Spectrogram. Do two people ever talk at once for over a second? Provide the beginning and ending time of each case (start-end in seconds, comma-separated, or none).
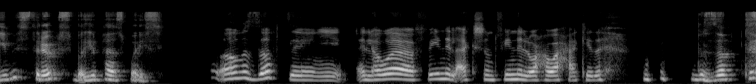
none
